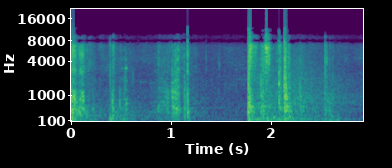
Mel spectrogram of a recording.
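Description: Papers being shuffled and rustled, a series of irregular crackling bursts with a short pause midway, then a louder flurry of handling. No one speaks.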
